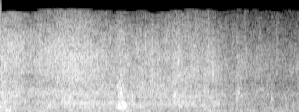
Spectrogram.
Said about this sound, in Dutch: waardoor Fransje met een wijde boog en grote plons in het water terecht kwam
